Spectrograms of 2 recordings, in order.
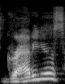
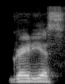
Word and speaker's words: Gradius: I go soft A.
